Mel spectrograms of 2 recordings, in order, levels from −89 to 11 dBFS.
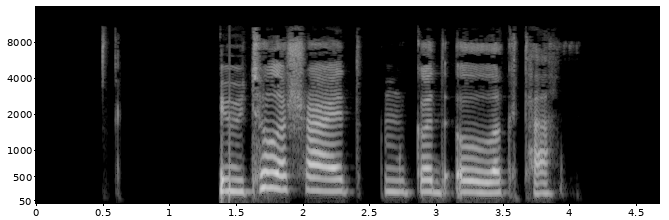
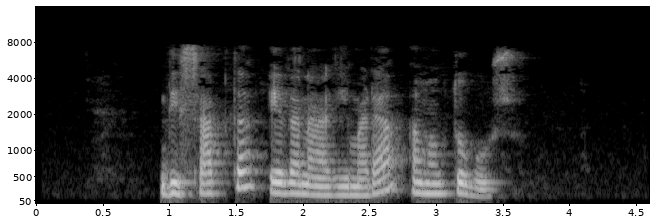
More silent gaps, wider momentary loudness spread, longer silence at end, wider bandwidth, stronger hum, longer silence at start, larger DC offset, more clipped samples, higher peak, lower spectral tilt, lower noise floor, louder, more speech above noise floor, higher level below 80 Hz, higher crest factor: first, 2.47-2.58 s vs none; first, 21 LU vs 11 LU; second, 0.8 s vs 1.05 s; first, 11 kHz vs 8 kHz; neither; first, 1.4 s vs 0.95 s; neither; neither; about the same, 0 dBFS vs -2 dBFS; second, -4 dB/octave vs -6 dB/octave; first, under -90 dBFS vs -69 dBFS; about the same, -17 LUFS vs -17 LUFS; first, over 73 dB vs 52 dB; about the same, -60 dBFS vs -60 dBFS; about the same, 18 dB vs 18 dB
